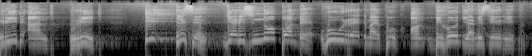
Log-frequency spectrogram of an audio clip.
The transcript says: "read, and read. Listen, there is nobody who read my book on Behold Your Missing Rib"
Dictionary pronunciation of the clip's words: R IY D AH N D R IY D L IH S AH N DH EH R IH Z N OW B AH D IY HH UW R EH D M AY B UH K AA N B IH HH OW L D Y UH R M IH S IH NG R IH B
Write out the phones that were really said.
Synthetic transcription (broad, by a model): R IY D AH N D R IY D L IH S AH N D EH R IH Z N OW B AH D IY HH UW R EH D M AY B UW K AA N B IH HH OW L D Y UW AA M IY S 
